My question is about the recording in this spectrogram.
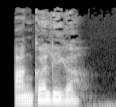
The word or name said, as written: ankerligger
